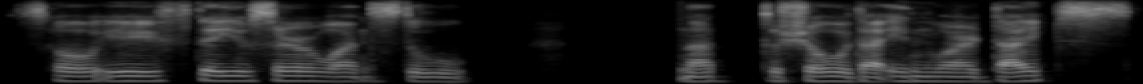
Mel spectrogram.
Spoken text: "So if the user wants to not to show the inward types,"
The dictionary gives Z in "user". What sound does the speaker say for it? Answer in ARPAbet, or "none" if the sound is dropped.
S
